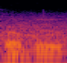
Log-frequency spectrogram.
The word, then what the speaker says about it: Grogu: I'm glad the pronunciation was on that read. And Grogu. Grogu? Grogu.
